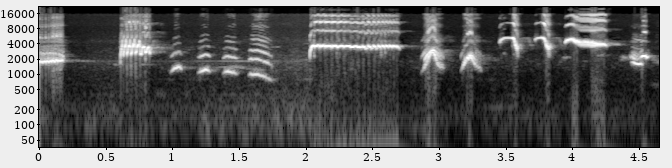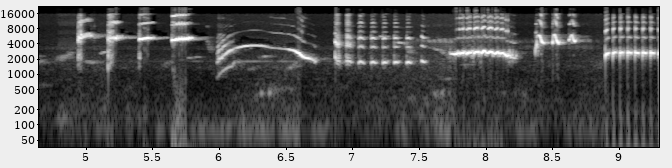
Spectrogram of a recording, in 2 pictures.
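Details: Asian pied starling lure song for training, rich in variation: clear whistles, a ringing sustained tone, arched slurred notes and fast stuttering trills, loud and nearly continuous.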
